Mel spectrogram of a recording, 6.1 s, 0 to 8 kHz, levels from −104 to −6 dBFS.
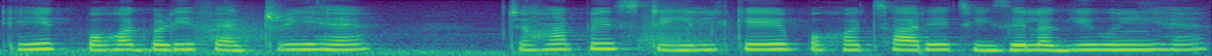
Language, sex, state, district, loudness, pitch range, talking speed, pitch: Hindi, female, Uttar Pradesh, Jyotiba Phule Nagar, -26 LUFS, 235-250 Hz, 150 wpm, 245 Hz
